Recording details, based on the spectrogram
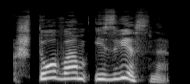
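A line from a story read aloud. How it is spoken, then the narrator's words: Shouted. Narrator (Russian): закричал Пьер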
